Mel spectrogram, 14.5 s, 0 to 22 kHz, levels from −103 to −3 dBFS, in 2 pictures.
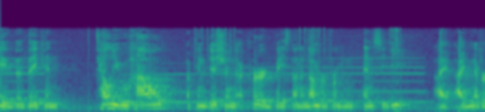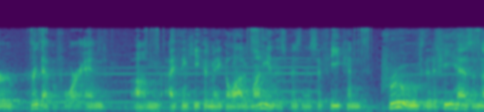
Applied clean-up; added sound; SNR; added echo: none; Bowed string instrument + Ratchet, pawl; 16 dB; none.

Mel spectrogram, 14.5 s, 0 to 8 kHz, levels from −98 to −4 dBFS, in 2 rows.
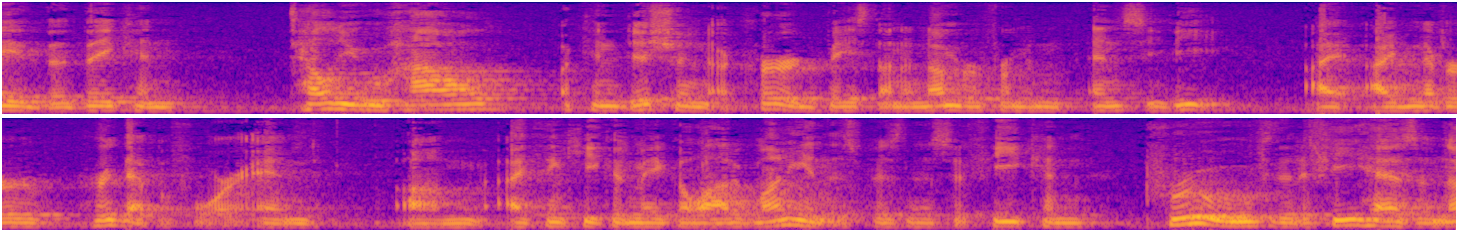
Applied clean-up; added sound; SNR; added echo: none; none; none; none.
